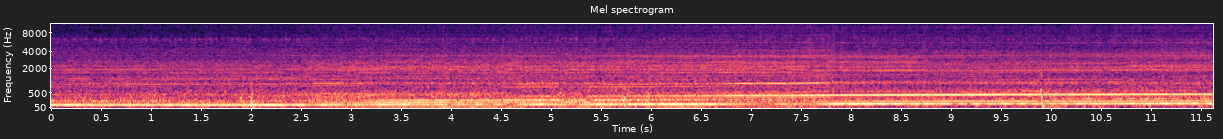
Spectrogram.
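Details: 1980 Sea King (Chrysler) 15 hp two-stroke outboard, slow acceleration test: top cylinder misfires with uneven stumbling beat at quarter throttle, recovers mid to full throttle; condensers replaced, coil swap showed a faulty ignition coil.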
